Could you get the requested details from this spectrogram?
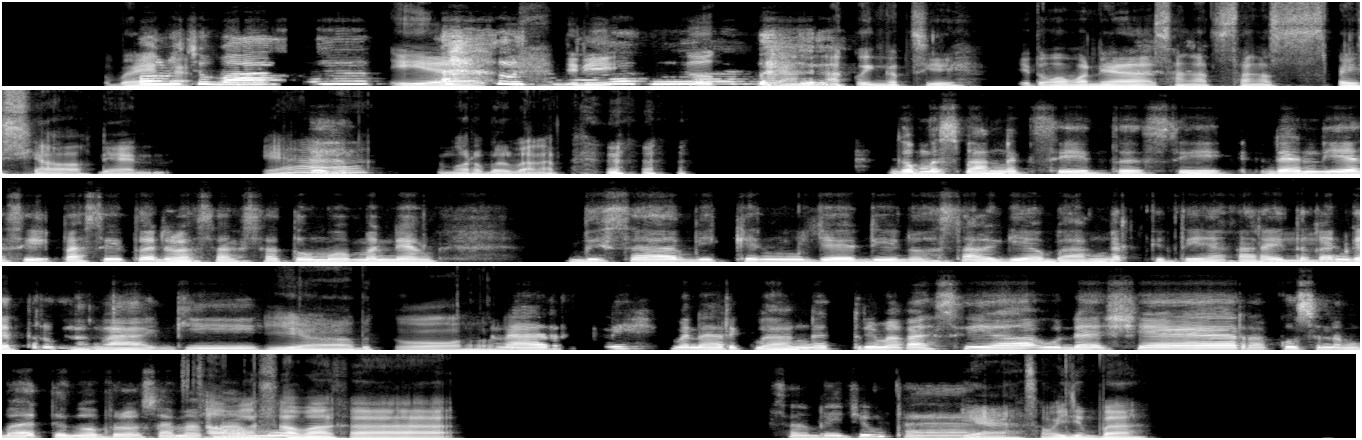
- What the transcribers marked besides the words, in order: chuckle; tapping; in English: "memorable"; laugh; in English: "share"
- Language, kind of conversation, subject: Indonesian, podcast, Apa acara TV masa kecil yang masih kamu ingat sampai sekarang?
